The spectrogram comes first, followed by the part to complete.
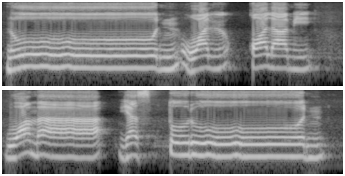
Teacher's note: را کو جب واو سے کنیکٹ کریں گے تو واو کو لمبا کیا جائے گا کیونکہ یہ واو مدہ ہے۔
